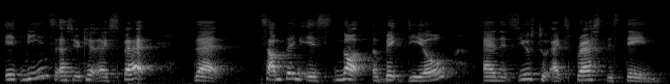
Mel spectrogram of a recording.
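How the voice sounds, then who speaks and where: A woman in her forties from Singapore with a Singaporean English accent, explaining things in a measured, wry vlog. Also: medium pitch, animated. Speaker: video host. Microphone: camera's built-in mic.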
